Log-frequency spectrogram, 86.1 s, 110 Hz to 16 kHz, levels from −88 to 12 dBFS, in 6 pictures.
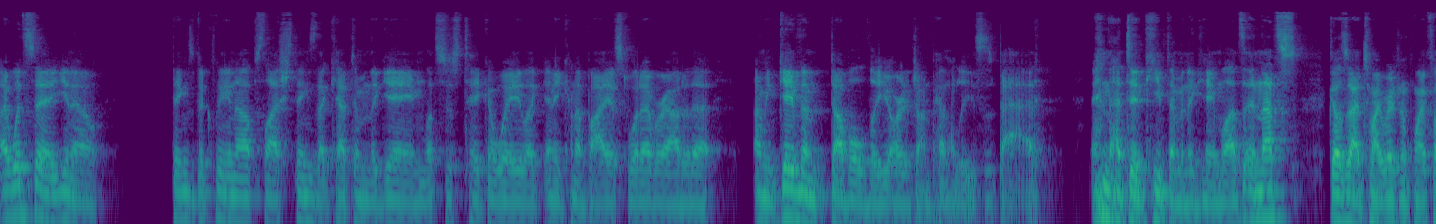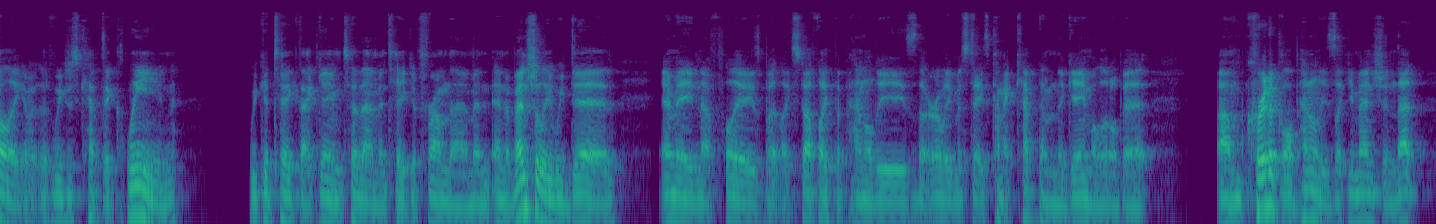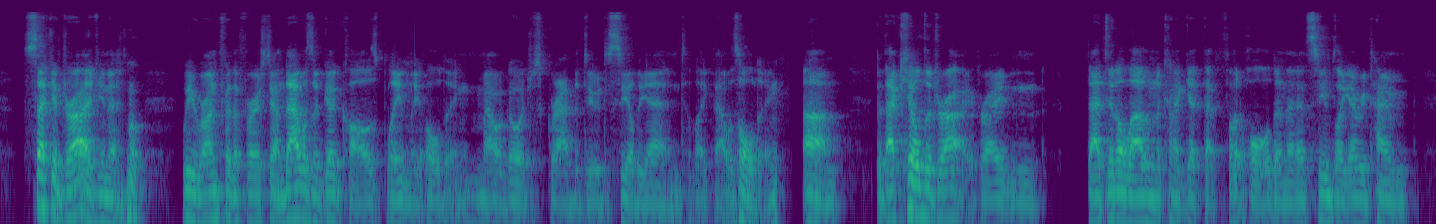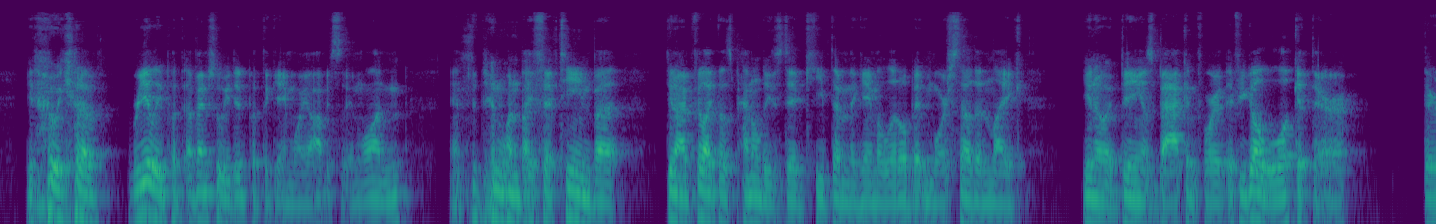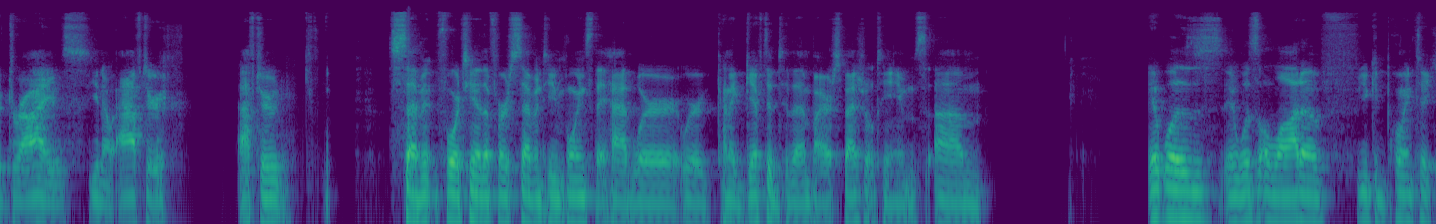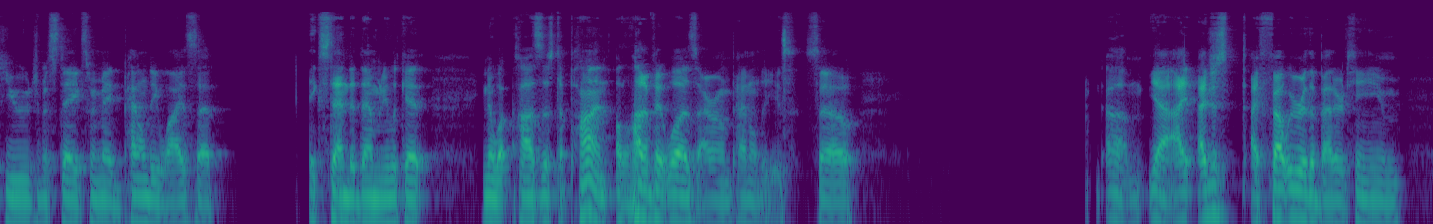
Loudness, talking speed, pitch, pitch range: -32 LUFS, 215 wpm, 95 Hz, 90-105 Hz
